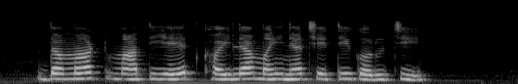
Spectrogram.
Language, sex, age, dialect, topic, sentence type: Marathi, female, 18-24, Southern Konkan, agriculture, question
